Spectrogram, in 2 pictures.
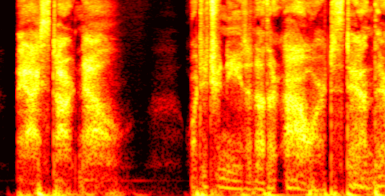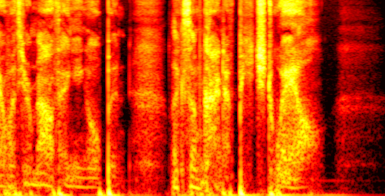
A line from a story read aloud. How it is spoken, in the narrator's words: A whispering, cheery voice asked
